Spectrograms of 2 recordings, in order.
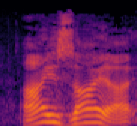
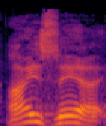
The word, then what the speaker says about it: Isaiah: The secret is this, that in spite of all my protestations, Isaiah is the English pronunciation. Isaiah is the Irish, Scottish, and American pronunciation.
